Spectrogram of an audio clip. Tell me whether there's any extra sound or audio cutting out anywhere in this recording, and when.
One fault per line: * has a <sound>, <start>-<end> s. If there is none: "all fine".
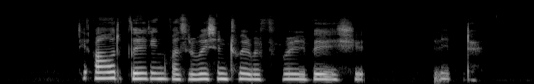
* has a laugh, 4.3-4.5 s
